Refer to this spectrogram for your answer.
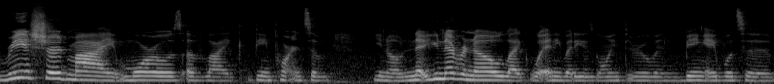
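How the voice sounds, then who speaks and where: With fairly even intonation, a woman speaks at a fairly quick pace amid audible room echo. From US West, Las Vegas, Nevada. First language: Tigrinya. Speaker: university student, scholarship applicant. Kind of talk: interview. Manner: casual, many fillers.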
